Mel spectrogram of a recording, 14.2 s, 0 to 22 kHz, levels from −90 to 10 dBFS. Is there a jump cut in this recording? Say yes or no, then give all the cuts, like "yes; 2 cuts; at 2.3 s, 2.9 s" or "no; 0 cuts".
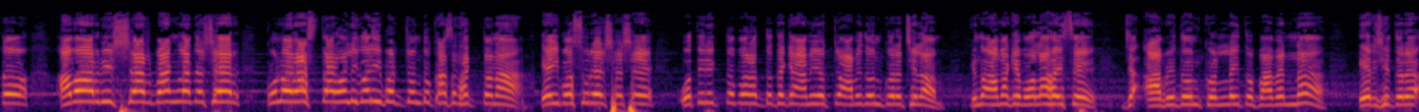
yes; 1 cut; at 5.3 s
